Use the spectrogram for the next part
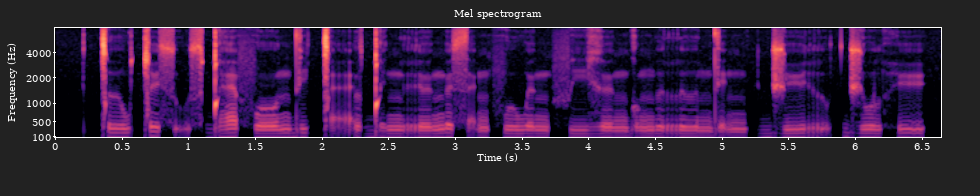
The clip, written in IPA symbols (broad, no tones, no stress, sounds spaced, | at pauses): ǀ ɯ w ǀ y s ṵ s ɡ͡ǃ æ f o n d i ǀ æ̰ l ɡ͡ǃ e ŋ r ø ŋ ø s æ̰ ŋ f u w ø ŋ f i ɣ ø ŋ ɡ o ŋ ɯ r ɯ n d e ŋ | d͡ʒ y r ṵ t d͡ʒ u l h y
